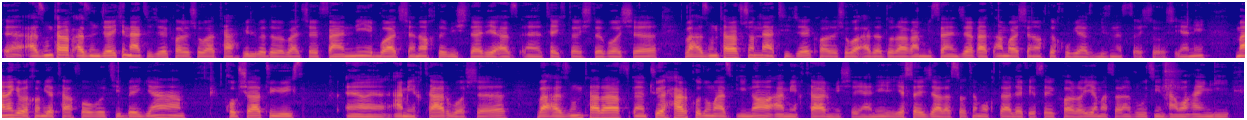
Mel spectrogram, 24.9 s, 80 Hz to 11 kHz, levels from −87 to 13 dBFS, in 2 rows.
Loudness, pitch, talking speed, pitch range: -27 LUFS, 105 Hz, 190 wpm, 100-115 Hz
